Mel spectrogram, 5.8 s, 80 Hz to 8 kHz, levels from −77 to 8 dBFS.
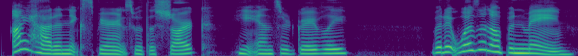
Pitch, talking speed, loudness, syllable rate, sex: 235 Hz, 165 wpm, -18 LUFS, 5.2 syllables/s, female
